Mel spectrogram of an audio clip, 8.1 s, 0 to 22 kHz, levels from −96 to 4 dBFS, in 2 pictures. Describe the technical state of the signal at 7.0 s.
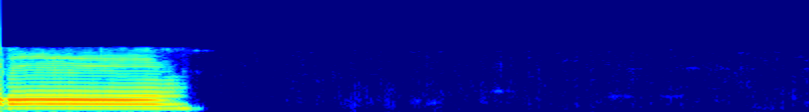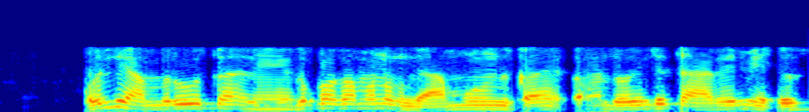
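VoIP packet loss concealed by the speech codec covers 6.95 to 7.12 s. About 30 ms of audio went missing, which fits a single lost frame, and the decoder filled it by extending its last pitch and filter at falling gain. The result is a brief, fading smear, and the speech stays weak and distorted until about 7.12 s while the decoder's state recovers.

The G.723.1 codec is active here as it is throughout. The line band runs from 150 Hz to 3.7 kHz, and the heavy coding damage fits a rate near 6 kbit/s. Its slow-updating voice model makes the speech muffled and hoarse, with smeared consonants.

Gain pumping is also present. Level swings of roughly 25 dB squash the dynamics. The likely cause is input gain set far too high, with a fast limiter or compressor pulling it back down.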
